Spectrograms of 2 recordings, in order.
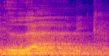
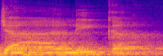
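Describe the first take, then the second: First: The word begins with a z sound. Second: The word begins with a j sound. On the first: The speaker calls it right. "tapi zalika" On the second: The speaker calls it wrong. "Jangan dibaca jalika"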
